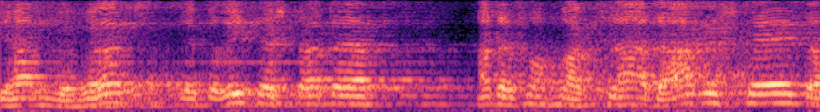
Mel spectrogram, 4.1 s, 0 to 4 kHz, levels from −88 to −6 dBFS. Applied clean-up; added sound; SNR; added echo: neural separator model SepFormer DNS4.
